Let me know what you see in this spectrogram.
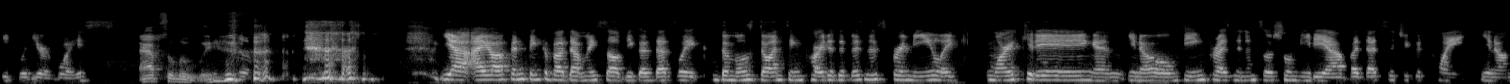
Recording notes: Zoom video interview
